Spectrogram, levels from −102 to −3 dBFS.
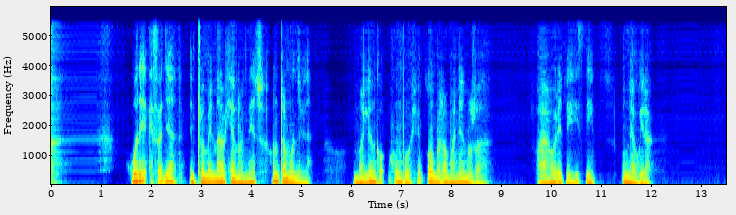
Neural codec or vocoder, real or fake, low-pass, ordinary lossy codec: codec, 16 kHz, about 1 kbps, DyCAST, with the encoder's durations; fake; 5.4 kHz; none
